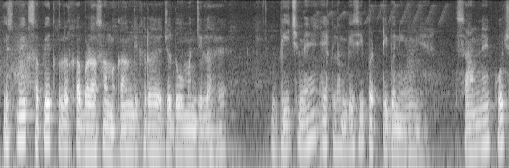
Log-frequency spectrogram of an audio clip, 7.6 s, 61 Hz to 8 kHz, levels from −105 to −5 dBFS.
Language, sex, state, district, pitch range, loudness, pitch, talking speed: Hindi, male, Chhattisgarh, Sukma, 95-115 Hz, -20 LUFS, 100 Hz, 205 wpm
